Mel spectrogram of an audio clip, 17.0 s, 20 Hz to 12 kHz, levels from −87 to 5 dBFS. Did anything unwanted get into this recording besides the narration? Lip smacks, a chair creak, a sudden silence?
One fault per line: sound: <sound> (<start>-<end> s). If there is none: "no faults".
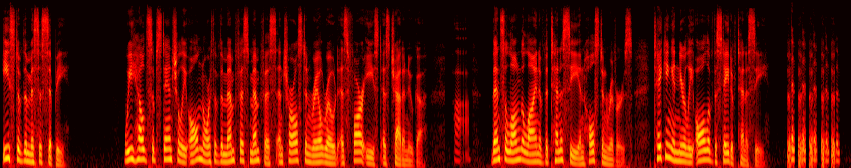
sound: laugh (9.0-9.4 s)
sound: laugh (15.7-16.8 s)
